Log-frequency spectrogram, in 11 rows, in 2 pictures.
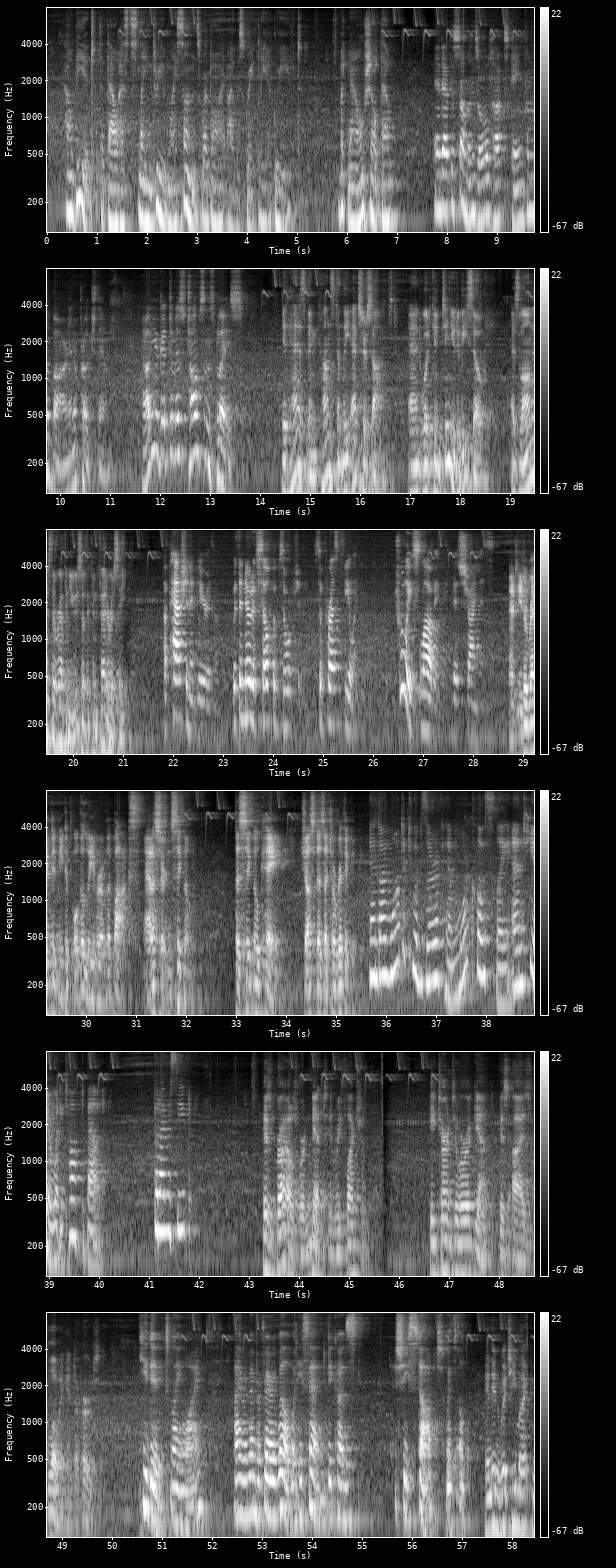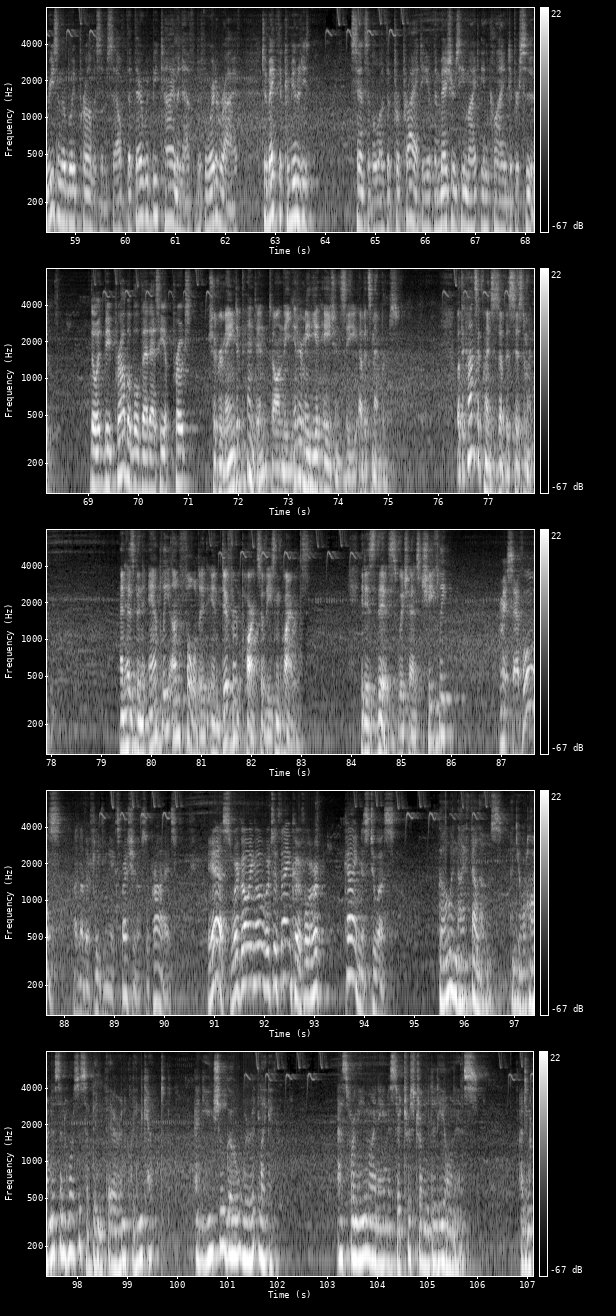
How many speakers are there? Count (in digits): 9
